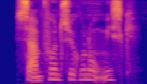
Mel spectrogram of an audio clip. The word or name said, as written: samfundsøkonomisk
